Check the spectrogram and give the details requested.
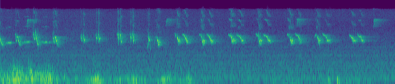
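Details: Mockingbird male singing in a backyard for a female, repeating one bright chirped note over and over at a quick, steady pace, with wind or handling rumble at the start.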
